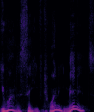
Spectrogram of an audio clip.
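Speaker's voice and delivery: high, sing-song little lady voice like car navigation. Speaker recalling what the voice in the other's car said, little lady car voice. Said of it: "your little lady voice in your car said".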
